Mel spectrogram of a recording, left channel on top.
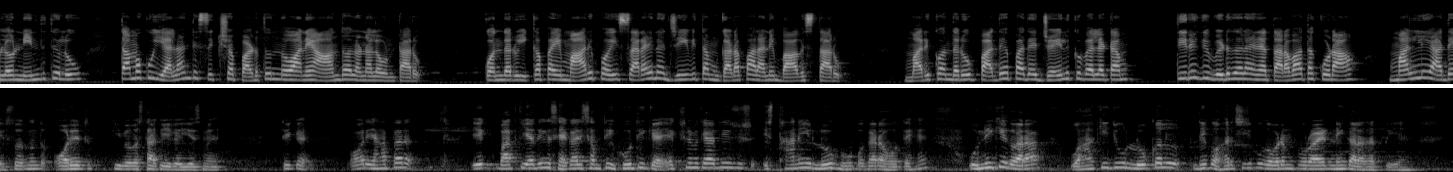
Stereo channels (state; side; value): different; both; correlation 0.00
